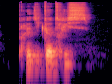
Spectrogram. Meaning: female equivalent of prédicateur
- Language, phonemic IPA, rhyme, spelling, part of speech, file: French, /pʁe.di.ka.tʁis/, -is, prédicatrice, noun, LL-Q150 (fra)-prédicatrice.wav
